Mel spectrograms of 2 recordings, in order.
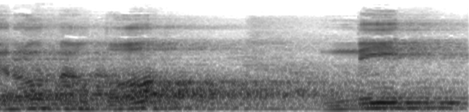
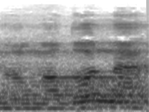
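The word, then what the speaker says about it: رمضان: Sama seperti nawaitu soma ghadin an ada'i fardhi syahri ramadhani. Jangan ramadhana. Kalau ramadhana salah tuh.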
